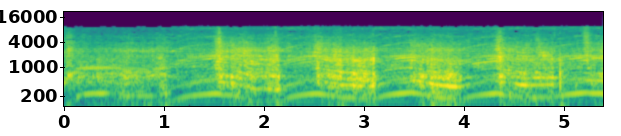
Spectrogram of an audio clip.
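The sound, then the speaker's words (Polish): A blender whirs loudly through thick chocolate bean batter with cocoa, honey and baking powder, its motor pitch repeatedly dipping and climbing back in a steady cycle. “I teraz będziemy wszystko blendować.”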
